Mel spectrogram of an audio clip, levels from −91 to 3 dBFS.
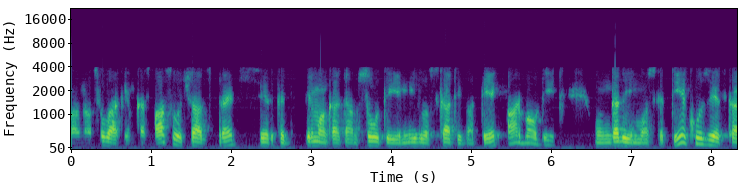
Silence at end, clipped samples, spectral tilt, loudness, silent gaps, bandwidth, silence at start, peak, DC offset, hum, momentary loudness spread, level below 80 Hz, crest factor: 0 s; under 0.1%; -10.5 dB/octave; -20 LUFS; none; 4 kHz; 0 s; 0 dBFS; under 0.1%; none; 9 LU; -68 dBFS; 20 dB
